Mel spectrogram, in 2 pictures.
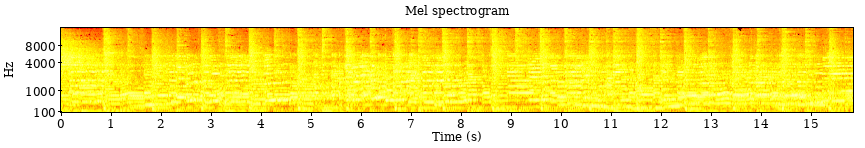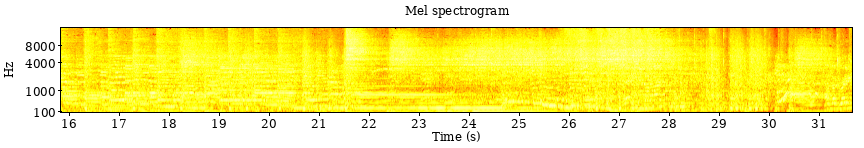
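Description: Live blues band playing: electric guitars, bass and drum kit. About twenty-two seconds in the drum beat drops away and long sustained chords ring out, as the song winds down to its close.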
